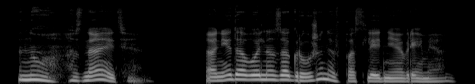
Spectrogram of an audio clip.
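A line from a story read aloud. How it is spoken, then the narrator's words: Tired reply. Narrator (Russian): устало ответил спецэксперт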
